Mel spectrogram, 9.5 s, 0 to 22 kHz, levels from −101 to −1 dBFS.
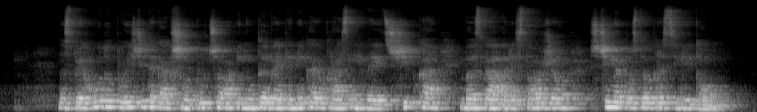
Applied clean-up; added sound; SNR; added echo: none; none; none; reverberation time 0.9 s.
